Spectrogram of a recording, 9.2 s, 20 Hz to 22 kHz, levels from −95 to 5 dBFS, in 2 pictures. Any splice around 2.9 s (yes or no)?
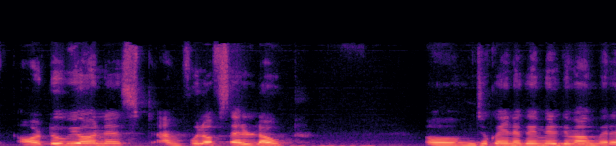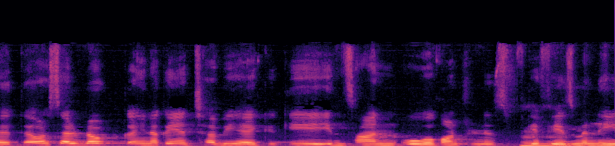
no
